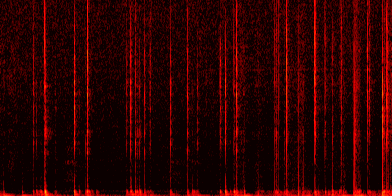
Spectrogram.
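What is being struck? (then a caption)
Metal mesh microphone grille. Long teal nails on both hands scratch and tap a hollow domed metal mesh microphone grille. The result is a quiet, irregular stream of close, dull scratches and clicky taps, mostly low and thumpy with brief brighter flicks. Each touch dies away almost at once.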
